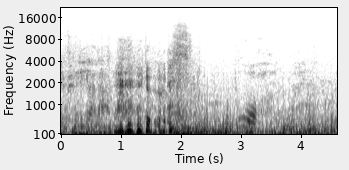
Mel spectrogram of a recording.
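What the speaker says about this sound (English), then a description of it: "my gosh, it's so windy" Strong wind gusts along an old-town street in Poland, roaring and buffeting the microphone in a low, uneven rumble while a person exclaims and talks over it.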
